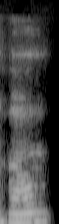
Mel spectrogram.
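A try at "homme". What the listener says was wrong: জন হোম না, আশ silent না ফরাসিতে সবসময়, তাহলে ওম, লাস্ট লেটারে তো সাইলেন্ট থাকবে ন্যাচারালি, তাই না? তাহলে ওম লেখা আছে।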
